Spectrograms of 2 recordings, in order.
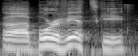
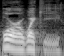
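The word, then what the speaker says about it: Borowiecki: And they picked Mark Borovitsky. I think that's how you pronounce his name. Yeah. It's not Borowicki like it's pronounced or like it's spelled.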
